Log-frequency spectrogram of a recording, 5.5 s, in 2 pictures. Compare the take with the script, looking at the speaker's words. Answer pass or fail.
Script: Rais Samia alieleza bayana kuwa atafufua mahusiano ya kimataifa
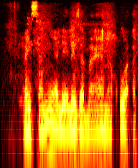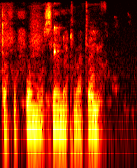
pass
